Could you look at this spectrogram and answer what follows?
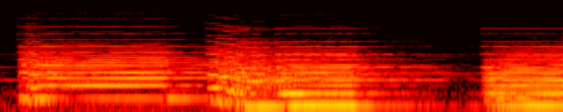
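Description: Pipe organ being played: held full chords, changing to a new chord about three seconds in with deep bass notes entering. The sound fades away over a couple of seconds, then a loud new chord comes in near the end.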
